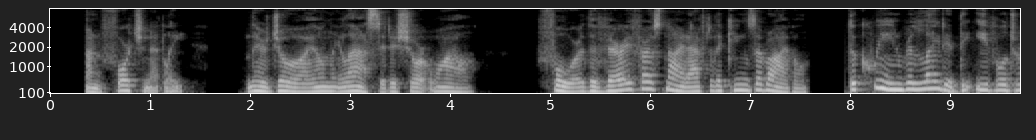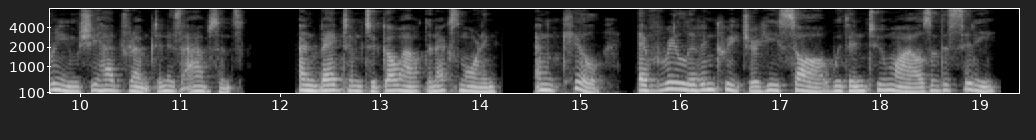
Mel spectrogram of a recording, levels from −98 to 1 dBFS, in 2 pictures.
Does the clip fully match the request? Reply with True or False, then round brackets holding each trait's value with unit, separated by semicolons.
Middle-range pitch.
True (170 Hz)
